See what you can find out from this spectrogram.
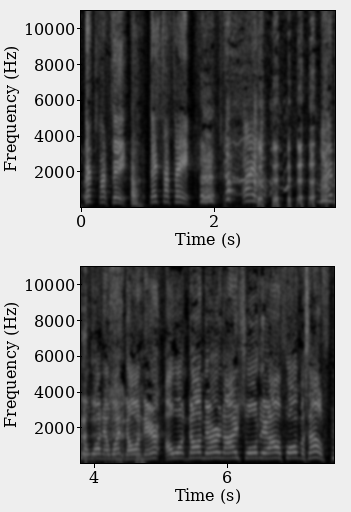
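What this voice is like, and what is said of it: Strange Boston-like accent imitating Charles Halt. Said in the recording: “That's how he sounds. It's a very strange accent. ... Maybe he's Massachusetts. Perhaps he's a Bostonian.”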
